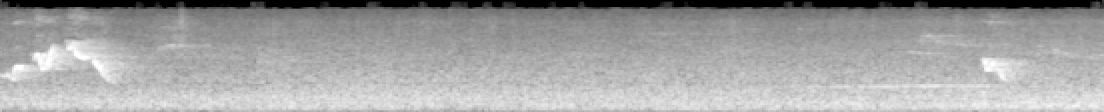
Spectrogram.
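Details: Japanese bush warbler hokekyo song, opening with a bright warbled phrase of quick rising and falling notes, then a long quiet gap and one short note near the end, against a low steady outdoor hiss.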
